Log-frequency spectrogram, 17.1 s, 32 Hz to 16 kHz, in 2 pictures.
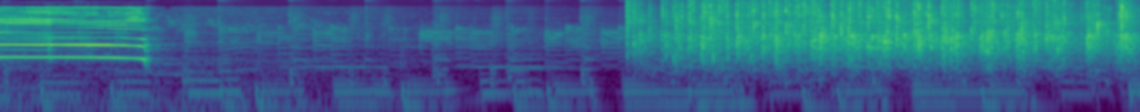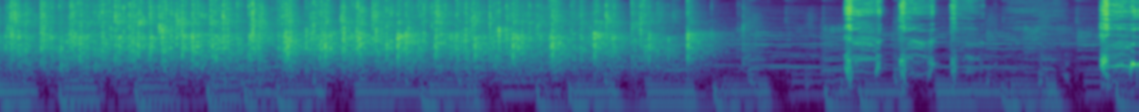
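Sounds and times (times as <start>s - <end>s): background music with bass line: 0.0s - 17.0s
crowd applauding: 4.7s - 15.9s.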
